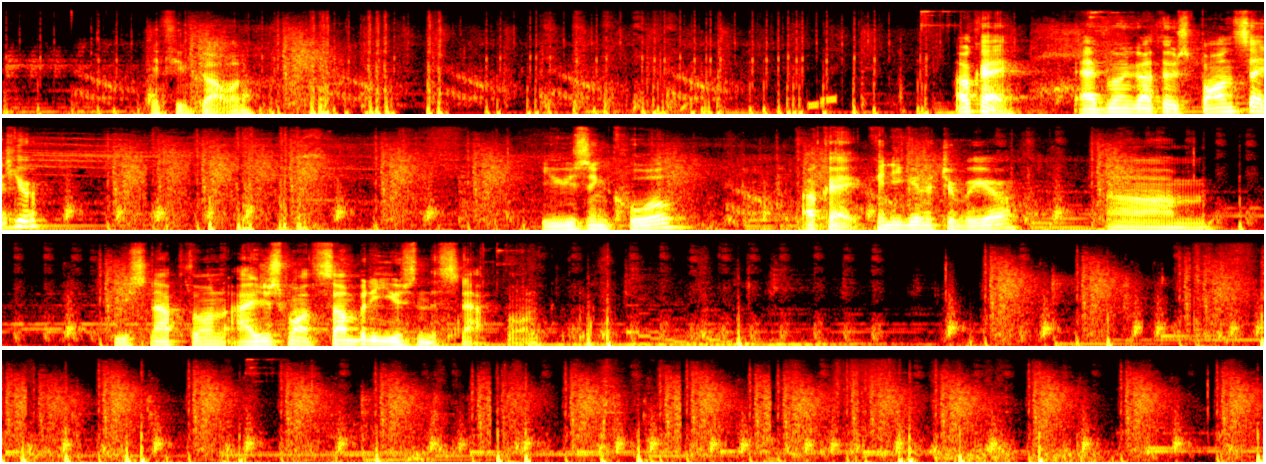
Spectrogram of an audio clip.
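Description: Magic weapons fire rapidly with short zapping bursts.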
